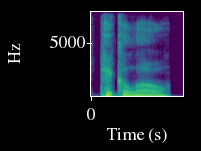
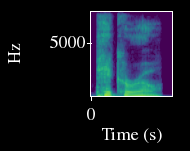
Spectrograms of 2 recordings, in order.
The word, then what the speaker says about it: Piccolo: His name is Piccolo, not Picaro.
